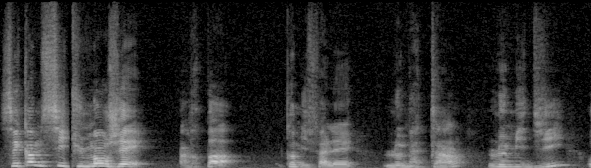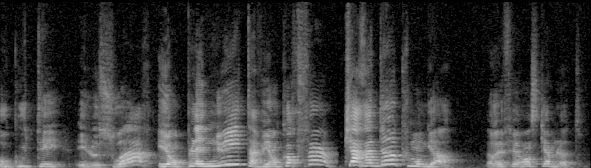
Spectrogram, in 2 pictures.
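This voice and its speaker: A young man doing a comic rant to camera, animated and exaggerated, swearing and laughing often. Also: sits high, measured pace, over loud music. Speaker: comedy vlogger. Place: apartment.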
